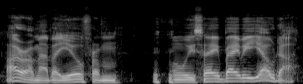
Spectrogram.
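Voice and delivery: mock New Zealand accent, playful. Host voicing a Kiwi droid for his friends, New Zealand accent. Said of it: "it's my best New Zealand voice".

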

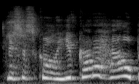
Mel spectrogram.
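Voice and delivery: high-pitched, urgent appeal; begging. Acted. Emily asking her teacher for help, begging. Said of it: "Emily begs".

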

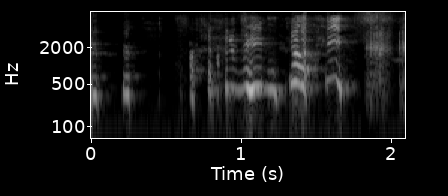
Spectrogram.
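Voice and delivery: very slow, high, laughing; slow laughing echo. Pretend. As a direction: stretch it out through a laugh. Echoed slowly while laughing.

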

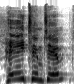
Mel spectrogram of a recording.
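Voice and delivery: high, loud laughing taunt; giggly mocking nickname; teasing singsong. Teasing Voldemort with a nickname, high laughing.

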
